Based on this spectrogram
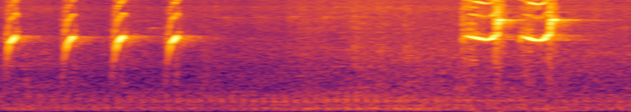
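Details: Wild bulbul recorded outdoors: four short, sharp high chips spaced evenly about every quarter second, a pause, then two louder paired whistled phrases that dip and flick upward, over faint low traffic-like rumble.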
